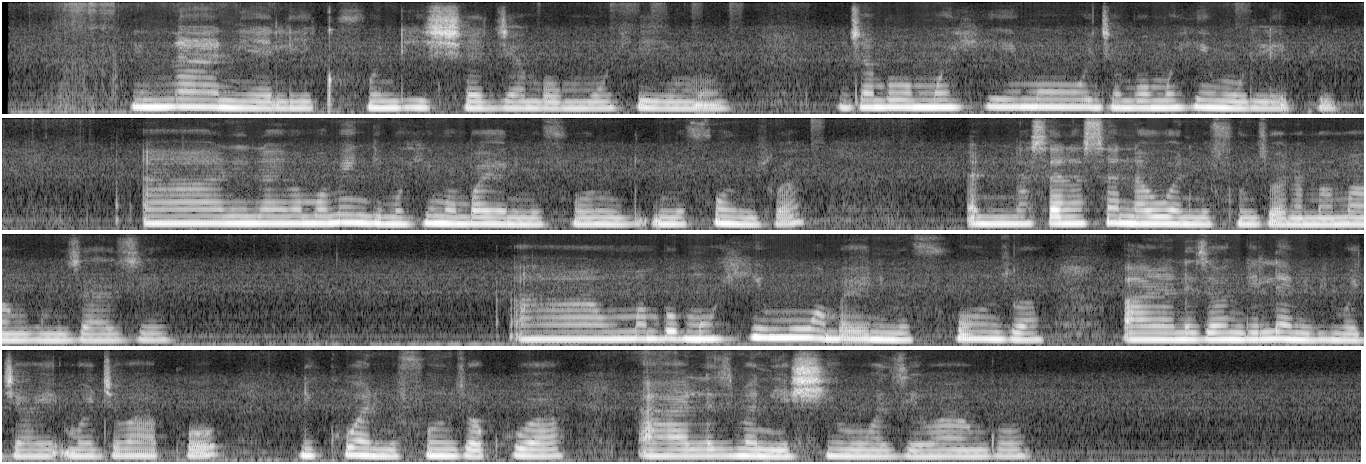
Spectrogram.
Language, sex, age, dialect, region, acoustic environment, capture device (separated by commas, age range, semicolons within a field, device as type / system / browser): Swahili, female, 25-34, Kenya - Nairobi Sheng-influenced, Kenya, appliances, desktop / Windows / Chrome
